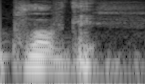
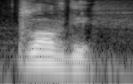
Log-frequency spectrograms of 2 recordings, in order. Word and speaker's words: Plovdiv: Because the mayor of Bulgaria is going to give me the key of my hometown, Plovdiv. – What's it called? – Plovdiv. – Plovdiv.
